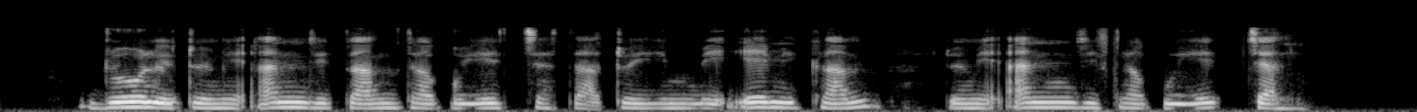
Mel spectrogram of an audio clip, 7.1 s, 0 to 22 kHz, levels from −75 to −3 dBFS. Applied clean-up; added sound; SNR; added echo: neural diffusion model UNIVERSE++.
